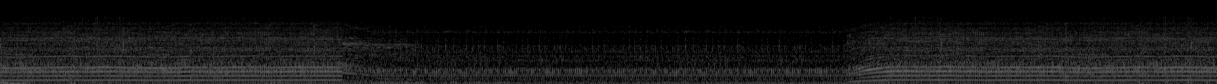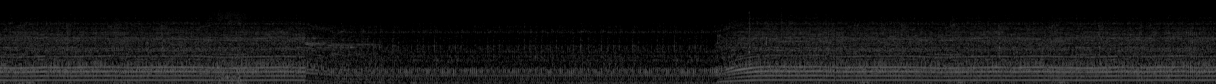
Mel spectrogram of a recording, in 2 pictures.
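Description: A chainsaw cutting wood in Farming Simulator 17 on a forestry job, a steady high engine drone that alternates between bogged-down cutting passes and higher free revs, several cycles back to back, loud and close with no talk.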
